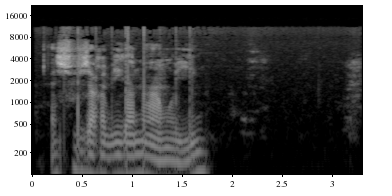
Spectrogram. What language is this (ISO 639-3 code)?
tui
